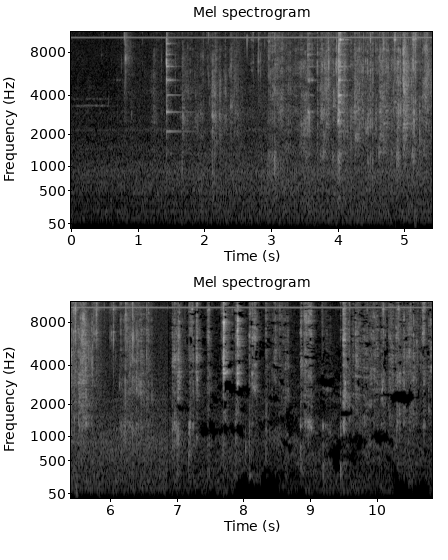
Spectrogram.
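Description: Steel spoon stirring and scraping a thick masala paste in a stainless steel bowl, with light irregular clinks of the spoon against the bowl.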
